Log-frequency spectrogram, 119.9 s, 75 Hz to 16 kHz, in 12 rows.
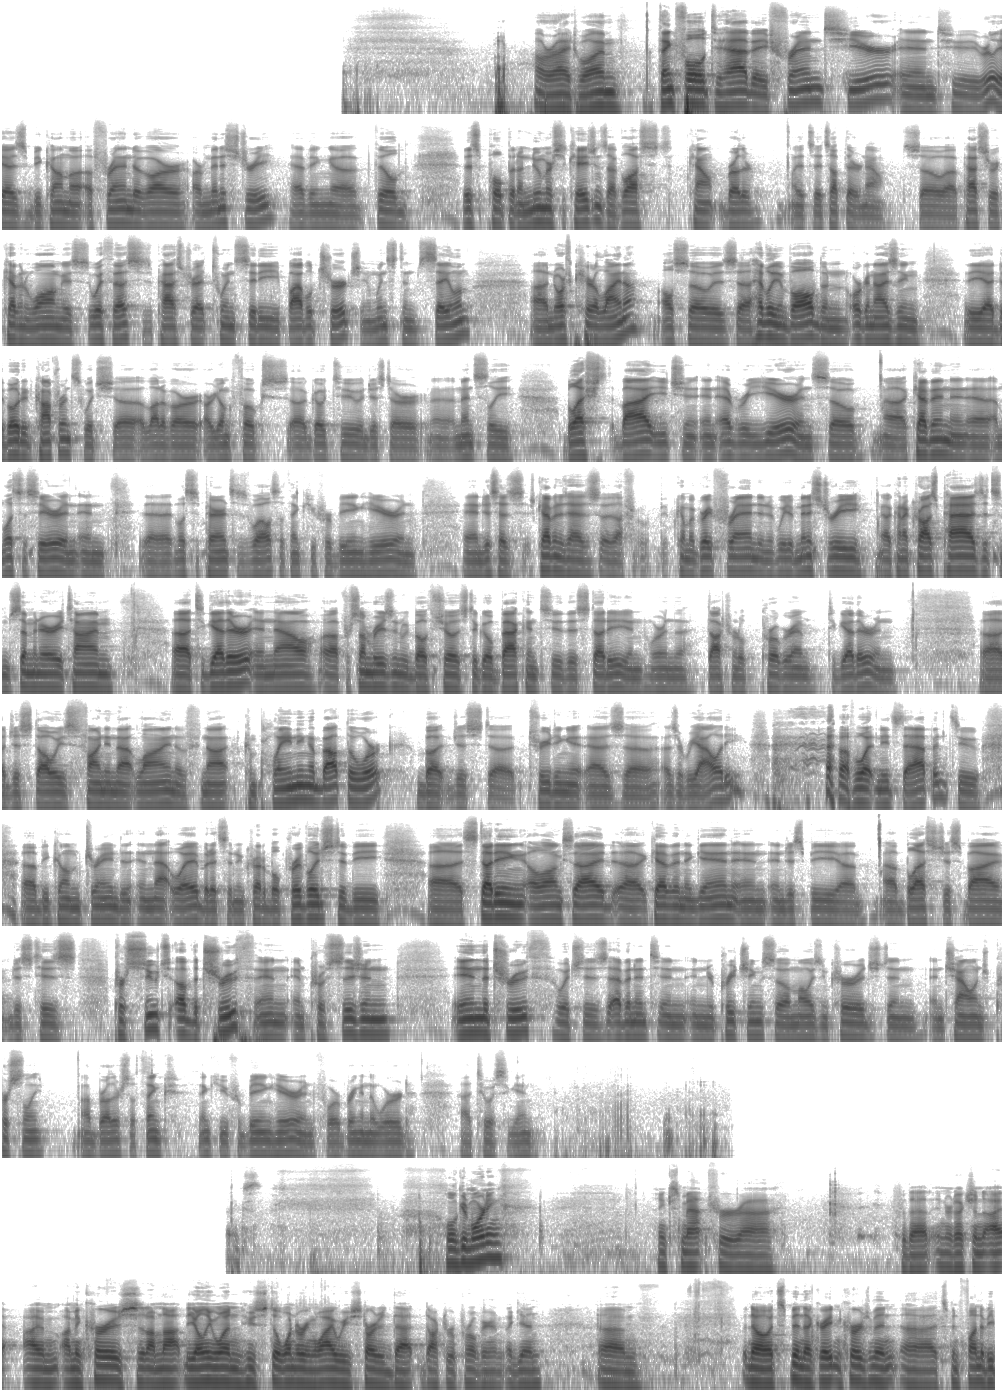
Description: Expository Preaching from the Psalms – Psalm 119:97-104 - Treasuring the Work of the Word
Psalm 119:97-104 Sermon Outline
